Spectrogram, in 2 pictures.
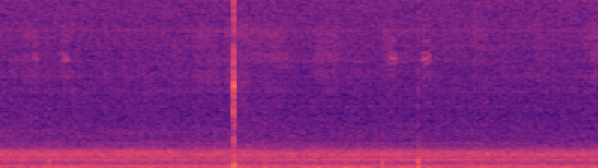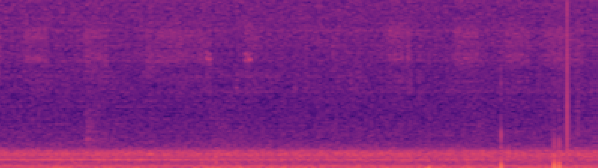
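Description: Passenger train starting slowly out of the station, heard from inside the first carriage: a steady electrical hum over a low rumble, with a few sharp knocks about a second and a half in, near three seconds and near the end.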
